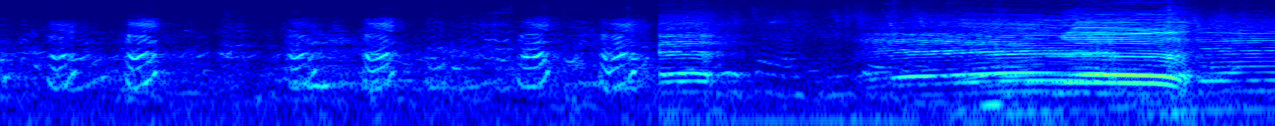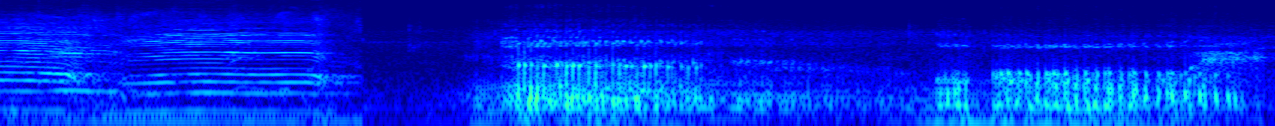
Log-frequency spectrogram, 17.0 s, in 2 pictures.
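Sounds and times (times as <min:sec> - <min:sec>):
cow mooing: 0:05.8 - 0:10.8.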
